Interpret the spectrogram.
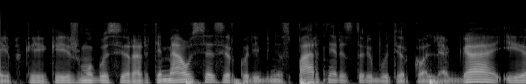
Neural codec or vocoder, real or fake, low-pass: none; real; 7.2 kHz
